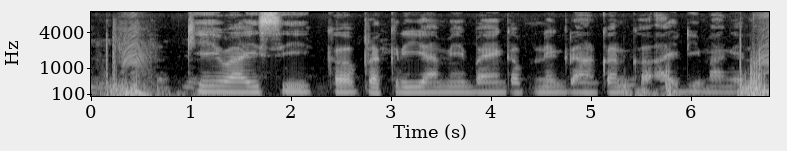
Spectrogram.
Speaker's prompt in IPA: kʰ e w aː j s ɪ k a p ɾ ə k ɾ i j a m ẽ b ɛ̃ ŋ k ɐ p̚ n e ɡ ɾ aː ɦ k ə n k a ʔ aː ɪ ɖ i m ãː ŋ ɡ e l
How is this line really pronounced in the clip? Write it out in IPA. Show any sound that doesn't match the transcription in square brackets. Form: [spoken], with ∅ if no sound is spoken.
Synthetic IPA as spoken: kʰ e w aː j s [i] k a p ɾ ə k ɾ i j a m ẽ b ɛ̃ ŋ k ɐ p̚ n e ɡ ɾ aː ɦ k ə n k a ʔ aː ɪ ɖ i m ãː ŋ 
